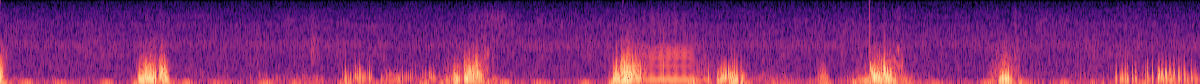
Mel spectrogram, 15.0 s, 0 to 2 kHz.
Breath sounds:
1.65-2.16 s: inhalation
4.70-5.53 s: wheeze
5.62-6.26 s: inhalation
5.62-6.26 s: crackles
7.61-8.08 s: inhalation
8.05-8.89 s: wheeze
8.91-9.33 s: exhalation
10.76-11.48 s: inhalation
12.41-12.85 s: inhalation
12.41-12.85 s: crackles

